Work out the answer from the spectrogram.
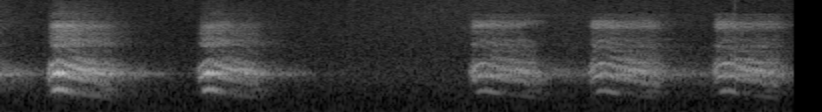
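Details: Crow giving two loud, harsh caws, then after a pause three shorter, flatter caws spaced evenly, with a quiet background.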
